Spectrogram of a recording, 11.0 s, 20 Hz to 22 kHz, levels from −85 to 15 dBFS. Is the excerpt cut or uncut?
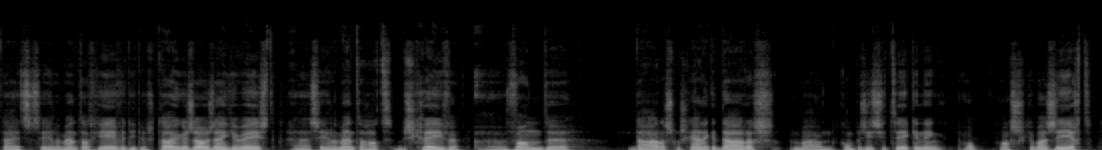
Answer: cut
